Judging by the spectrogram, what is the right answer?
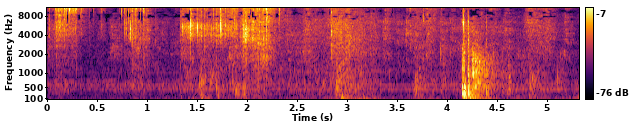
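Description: A cheonhyehyang citrus being peeled by hand and pulled into segments: soft, irregular ripping and crackling of the rind and pith. A louder soft thump about four seconds in.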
